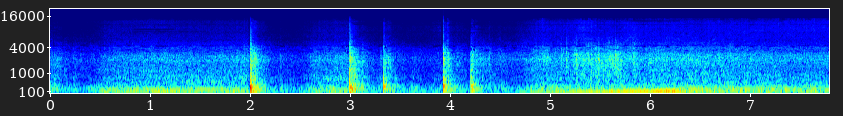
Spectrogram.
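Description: Aerial fireworks bursting: five sharp bangs between about two and four and a half seconds in, over a steady traffic hum. In the second half a pickup truck drives past close by, its engine rumble swelling and then fading.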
